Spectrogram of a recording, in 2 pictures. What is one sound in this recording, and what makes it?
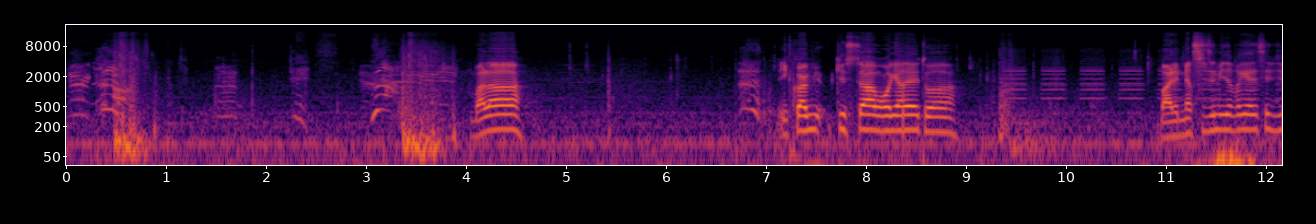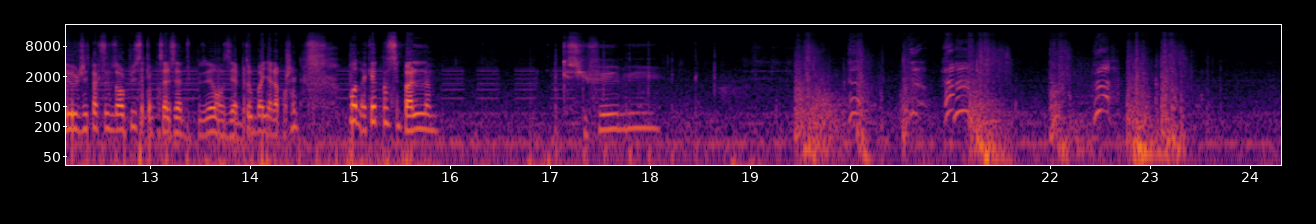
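Fists thud in blows during a scuffle.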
